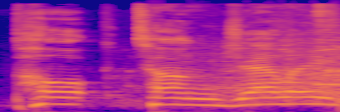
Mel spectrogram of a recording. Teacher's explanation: o som do R é trocado por um som de vogal quando ele fala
